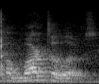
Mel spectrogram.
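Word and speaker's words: ἁμαρτωλός: The rough breathing always is pronounced with an H sound. So you have hamartolos.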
